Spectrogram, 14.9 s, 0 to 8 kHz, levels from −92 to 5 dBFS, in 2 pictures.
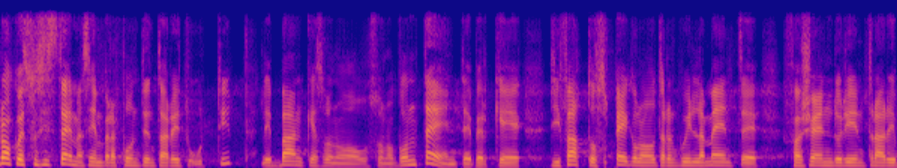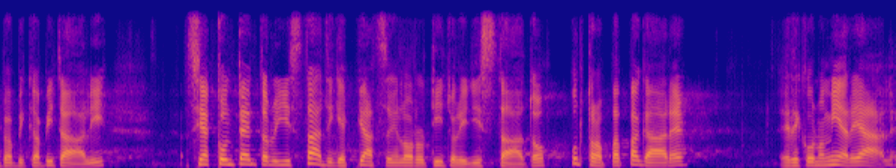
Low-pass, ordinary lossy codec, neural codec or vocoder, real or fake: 7.2 kHz; none; codec, 16 kHz, 4 kbps, X-Codec, HuBERT features, trained on LibriSpeech; fake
